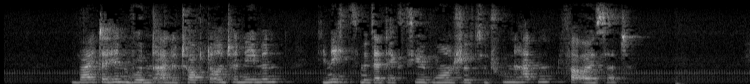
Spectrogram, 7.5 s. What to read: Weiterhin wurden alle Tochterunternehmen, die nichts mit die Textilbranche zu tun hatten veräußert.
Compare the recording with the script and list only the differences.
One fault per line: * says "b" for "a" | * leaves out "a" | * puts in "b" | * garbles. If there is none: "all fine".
* says "der" for "die"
